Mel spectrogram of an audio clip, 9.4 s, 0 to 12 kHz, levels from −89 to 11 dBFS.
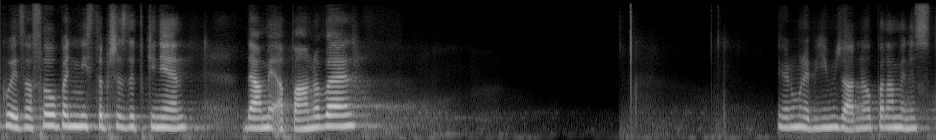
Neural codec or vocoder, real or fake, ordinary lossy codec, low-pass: codec, 24 kHz, 0.9 kbps, WavTokenizer, large speech release; fake; AAC, 64 kbps; 10.8 kHz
